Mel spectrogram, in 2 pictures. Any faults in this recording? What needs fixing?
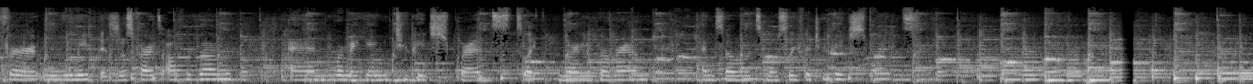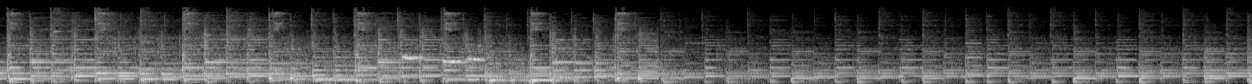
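A held, fading smear at 11.21 to 11.35 s comes from a burst of packet loss. The receiver stretched the last sound, then resumed about 120 ms further on. Adding forward error correction and a deeper jitter buffer on the link would prevent this.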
